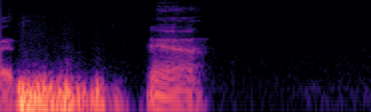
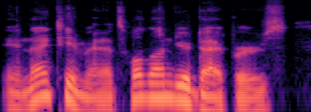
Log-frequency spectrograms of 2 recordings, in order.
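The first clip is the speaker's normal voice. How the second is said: pilot voice; 5 semitones lower, 5 dB quieter than usual. Retold or imitated. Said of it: "I sound like a pilot today".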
